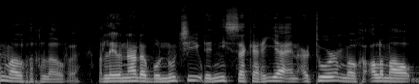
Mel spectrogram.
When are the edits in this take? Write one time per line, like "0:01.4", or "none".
0:00.9
0:02.0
